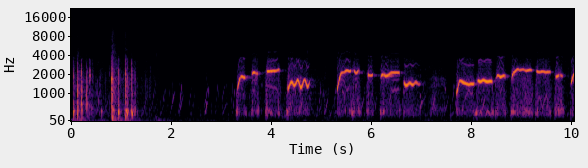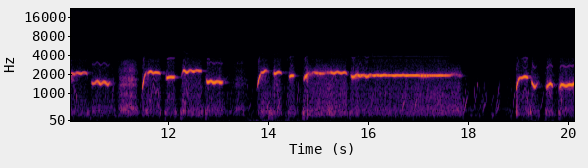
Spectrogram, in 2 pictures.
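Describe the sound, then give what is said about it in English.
A person in the role of Bigfoot whistles a bouncy melody in short, rising and falling phrases, with a long held note near the end, fairly loud, after a couple of sharp knocks at the start. “Don't want to hear any more whistling Bigfoot, okay?”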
